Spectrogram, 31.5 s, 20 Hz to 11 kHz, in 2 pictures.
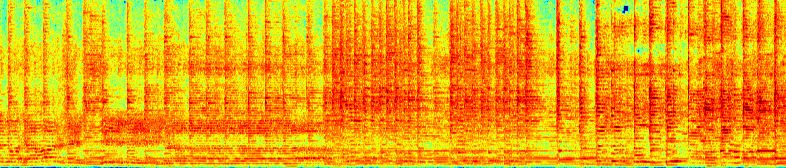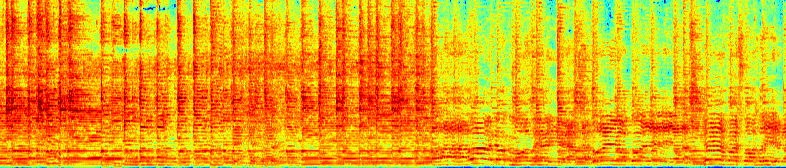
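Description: Albanian folk music on çifteli long-necked lutes: fast, tremolo-picked melody as an instrumental passage, with men's singing heard briefly at the start and coming back about 25 seconds in.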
